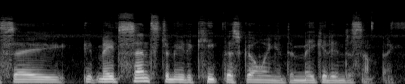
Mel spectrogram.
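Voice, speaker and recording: Medium-pitched male speech at a moderate pace with ordinary pitch variation, a dry, close sound with no echo, and noticeable background noise. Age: 50s. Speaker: audience member asking a question. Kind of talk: question in an online audio room. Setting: online audio chat room. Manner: halting.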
